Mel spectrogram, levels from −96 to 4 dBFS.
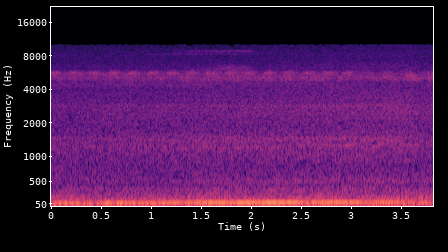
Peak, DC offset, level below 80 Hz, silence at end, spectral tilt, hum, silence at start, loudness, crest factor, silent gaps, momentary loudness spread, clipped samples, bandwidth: -16 dBFS; under 0.1%; -30 dBFS; 0 s; -5.5 dB/octave; none; 0 s; -30 LUFS; 12 dB; none; 6 LU; under 0.1%; 10 kHz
